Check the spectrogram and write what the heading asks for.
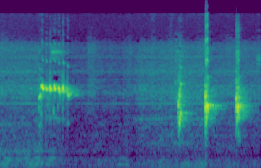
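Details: Agitated yellow-vented bulbul, used to provoke quiet birds into singing: a brief quavering chatter, a pause, then three sharp, emphatic chirps in quick succession.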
